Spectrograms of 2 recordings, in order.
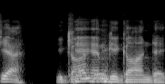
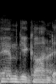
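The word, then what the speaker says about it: Cam Gigandet: His name is Cam Gigande. That's how you pronounce it. Cam Gigande.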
